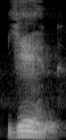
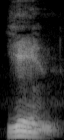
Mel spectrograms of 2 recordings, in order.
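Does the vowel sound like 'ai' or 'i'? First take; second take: i; i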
